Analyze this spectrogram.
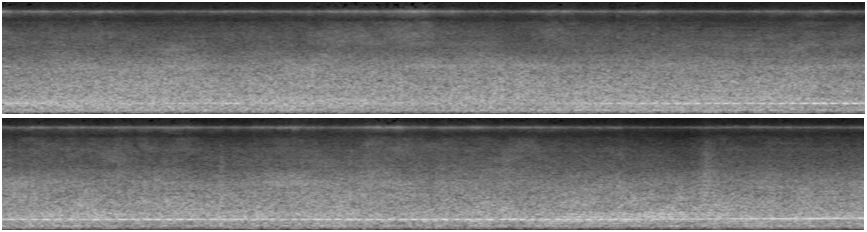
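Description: Steady airport apron noise: a jet turbine's constant whine over a broad rushing roar. The whine rises slightly in pitch near the end.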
